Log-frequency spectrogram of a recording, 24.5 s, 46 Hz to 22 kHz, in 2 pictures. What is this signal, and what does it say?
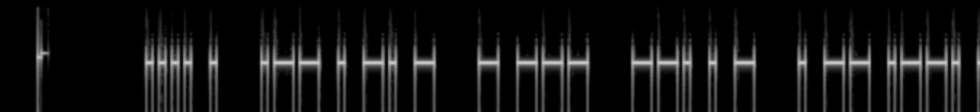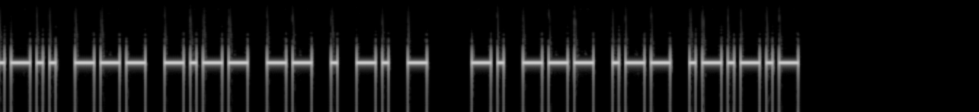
Morse code, heard as a keyed tone, about 15 wpm, 700 Hz. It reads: HE WENT TO GET EMPLOYMENT NOW.
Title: Sentences from Top 1500 Words 15wpm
